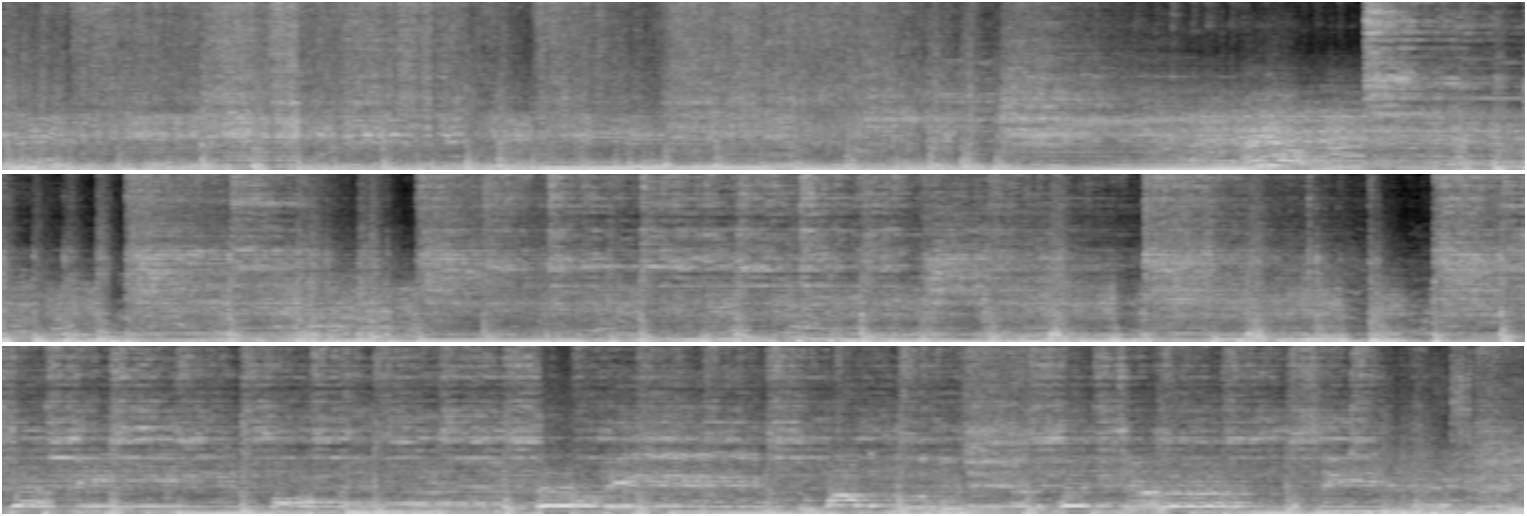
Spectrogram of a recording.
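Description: Live rock band playing an instrumental passage, with no singing: drum kit, electric guitar and bass guitar together, loud and continuous.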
